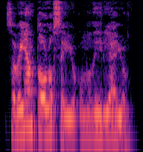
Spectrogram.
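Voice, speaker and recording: A woman's voice: lowish voice, fast. A woman leading a Bible study, reading scripture aloud and explaining it in her own words, dropping in English interjections. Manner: reads scripture aloud and paraphrases it.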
